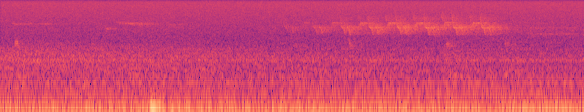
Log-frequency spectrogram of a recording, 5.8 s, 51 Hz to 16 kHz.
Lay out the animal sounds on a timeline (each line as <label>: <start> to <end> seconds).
Red-winged Blackbird (Agelaius phoeniceus): 1.1 to 1.6 seconds
Ovenbird (Seiurus aurocapilla): 2.8 to 5.2 seconds
Red-winged Blackbird (Agelaius phoeniceus): 5.0 to 5.8 seconds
